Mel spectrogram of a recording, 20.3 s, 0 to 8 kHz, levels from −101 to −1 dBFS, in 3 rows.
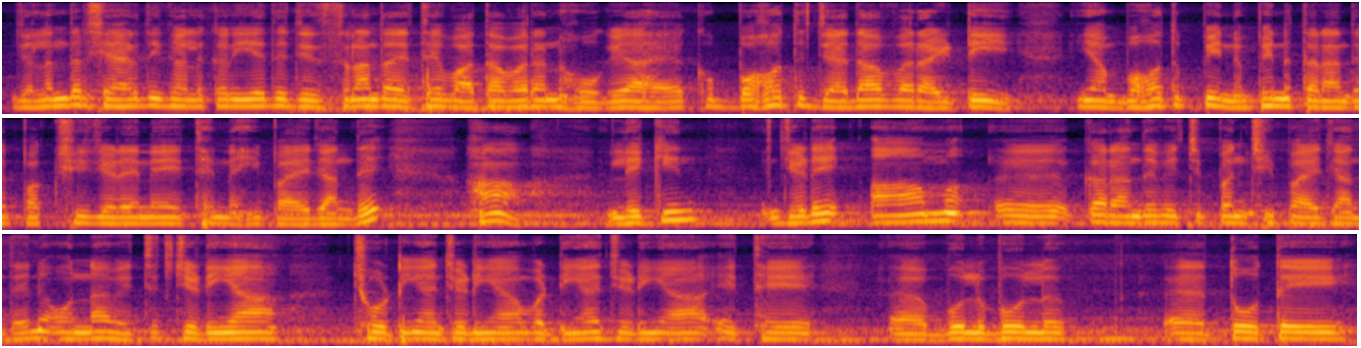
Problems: none marked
